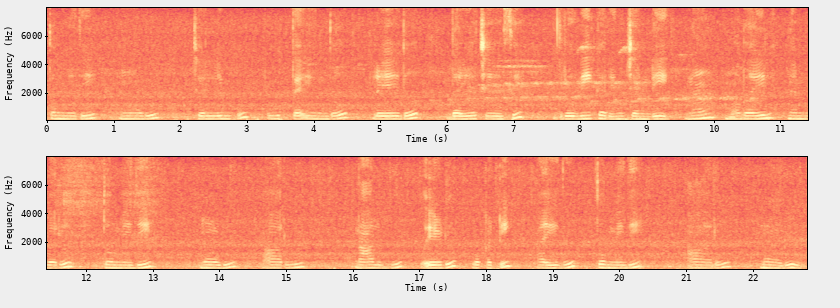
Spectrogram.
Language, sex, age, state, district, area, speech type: Telugu, female, 30-45, Andhra Pradesh, N T Rama Rao, urban, read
